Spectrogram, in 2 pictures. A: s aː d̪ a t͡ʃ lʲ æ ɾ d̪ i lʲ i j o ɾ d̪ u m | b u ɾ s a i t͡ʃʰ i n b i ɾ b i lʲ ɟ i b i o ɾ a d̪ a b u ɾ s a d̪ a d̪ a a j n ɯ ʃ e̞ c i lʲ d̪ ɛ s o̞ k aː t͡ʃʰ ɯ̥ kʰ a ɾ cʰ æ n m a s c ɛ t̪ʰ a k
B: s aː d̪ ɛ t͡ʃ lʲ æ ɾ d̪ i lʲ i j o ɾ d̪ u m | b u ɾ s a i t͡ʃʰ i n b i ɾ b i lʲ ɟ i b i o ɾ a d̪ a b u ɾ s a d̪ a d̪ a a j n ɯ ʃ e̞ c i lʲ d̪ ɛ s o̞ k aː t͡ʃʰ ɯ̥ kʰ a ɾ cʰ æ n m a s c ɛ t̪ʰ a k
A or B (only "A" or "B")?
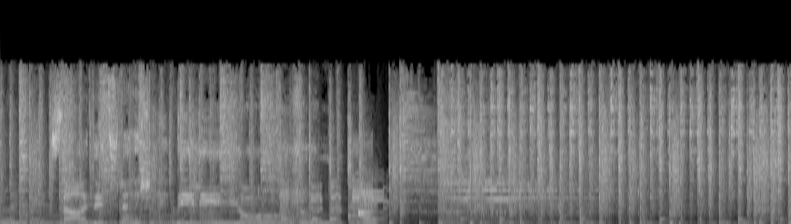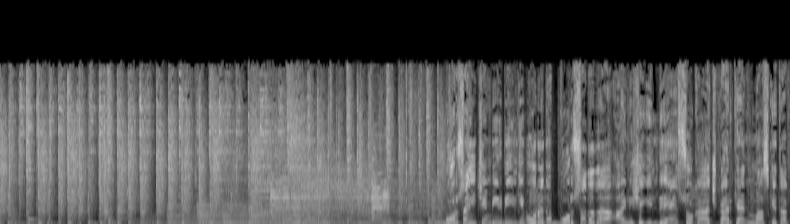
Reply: B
